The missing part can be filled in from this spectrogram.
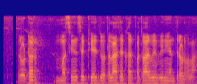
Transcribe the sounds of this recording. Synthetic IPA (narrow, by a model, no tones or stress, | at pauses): ɾoːʈəɾməsiːnsekʰeːt̪d͡ʒoːt̪lasekʰɐɾpət̪waɾbʱibʱinɪjə̃nt̪ɾəʊɽ̤oːlaː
